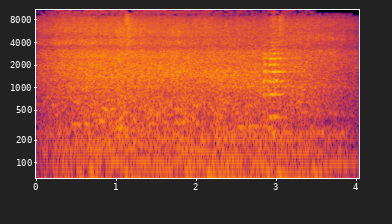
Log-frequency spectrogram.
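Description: Street traffic noise from passing cars, with a short car-horn toot about three seconds in.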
